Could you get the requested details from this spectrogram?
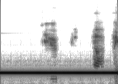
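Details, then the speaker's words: Steady pure hum of a struck tuning fork with faint room sounds, in a simulated Weber test: the handle is placed mid-forehead and the patient is asked which ear hears louder. Simulated audiology case of Ménière's disease with normal otoscopy. "test so the test subject here's the tuning fork on the right so so the the vapor test it means uh you will stain the tuning fork and place it the um the handle part on the middle of the patient's forehead and ask the patient which side does he or she hear better or louder"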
